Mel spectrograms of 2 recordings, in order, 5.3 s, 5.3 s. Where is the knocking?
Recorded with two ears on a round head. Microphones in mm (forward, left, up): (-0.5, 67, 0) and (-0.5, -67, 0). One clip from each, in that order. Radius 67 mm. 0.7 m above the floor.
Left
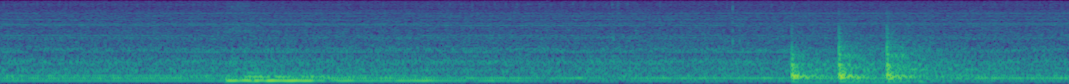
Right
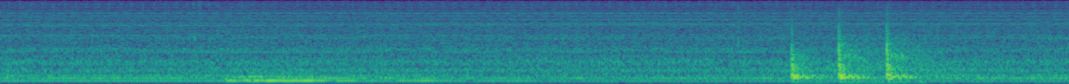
35° right (ahead or behind), 0.8 m.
